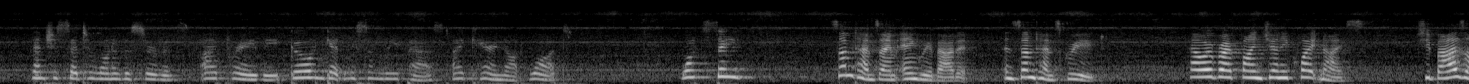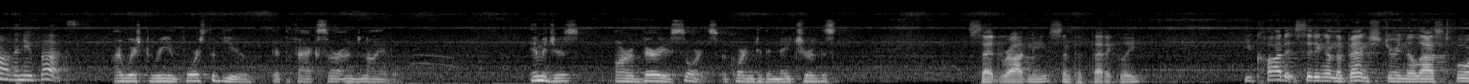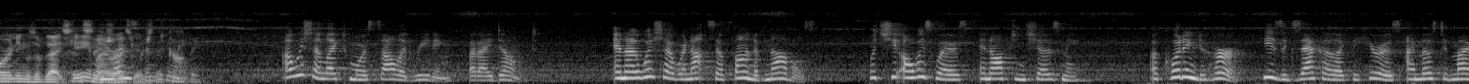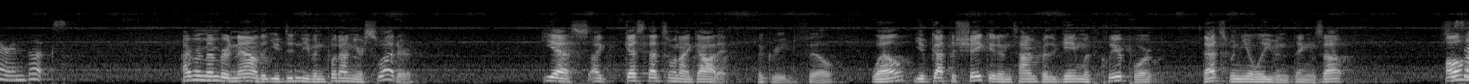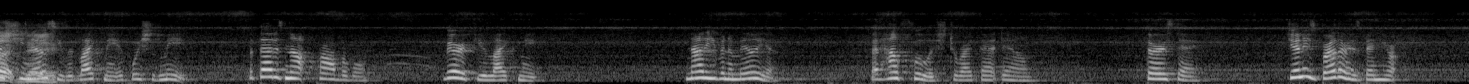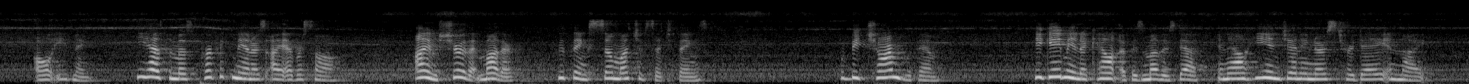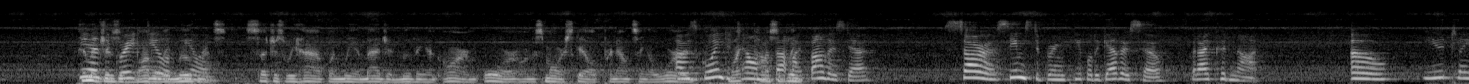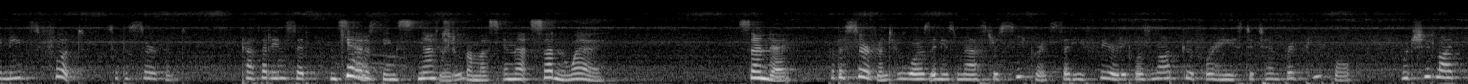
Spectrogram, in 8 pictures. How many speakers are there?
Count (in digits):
4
